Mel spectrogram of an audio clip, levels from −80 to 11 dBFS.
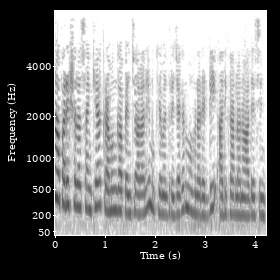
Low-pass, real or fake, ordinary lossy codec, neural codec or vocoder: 7.2 kHz; real; none; none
